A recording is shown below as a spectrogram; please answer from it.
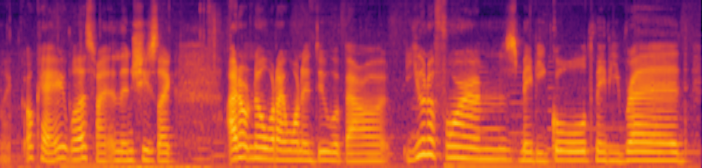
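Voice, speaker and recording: A woman's voice: medium pitch, normal speed, faint music behind. A woman in casual role-play chat, talking frankly and swearing freely. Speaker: streamer role-playing a theater owner.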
